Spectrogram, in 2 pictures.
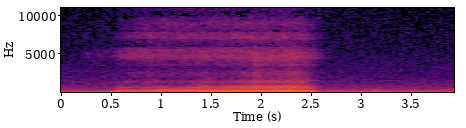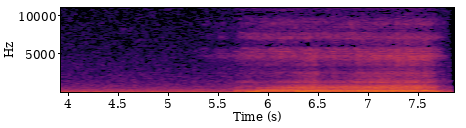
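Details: Adult man snoring: two loud, harsh, rumbling snores on breathing in, about five seconds apart with quiet breathing-out gaps; ordinary sleep snoring.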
